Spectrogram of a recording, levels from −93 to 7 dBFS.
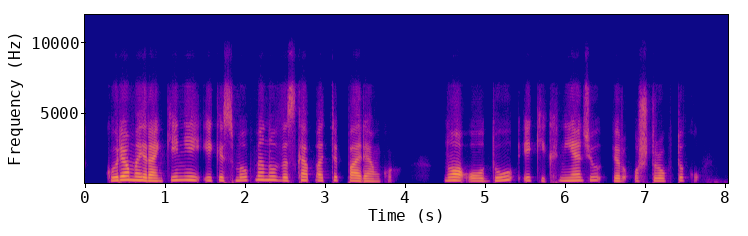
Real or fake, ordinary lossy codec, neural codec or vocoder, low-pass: fake; Opus, 24 kbps; codec, 16 kHz, 0.3 kbps, FocalCodec; 7.2 kHz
